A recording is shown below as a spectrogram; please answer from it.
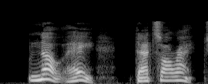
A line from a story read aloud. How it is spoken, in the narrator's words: said nervously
